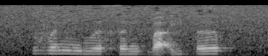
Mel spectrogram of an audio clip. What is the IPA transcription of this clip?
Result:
və˧n ŋu˧ə̯hə˧n ɓa̰˧˥j ʔə˦˥p̚

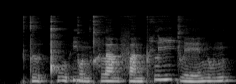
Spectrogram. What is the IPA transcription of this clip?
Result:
tɯː˨˩t̚kʰwu˦˥ʔjo˨˩nkʰla˧m fa˩˦npʰliː˥˩kleː˩˦ nu˦˥n

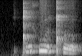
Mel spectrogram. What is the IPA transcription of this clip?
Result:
ǃɛ̤x wʊǃʰo

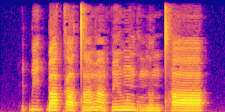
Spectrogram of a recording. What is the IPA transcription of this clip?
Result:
ɓi˦ k͡pa˦ka˨ tã˨˦βã˨pĩ˦βũ˦ ɡʷɪ˨mɾu˨n tʰaː˦

